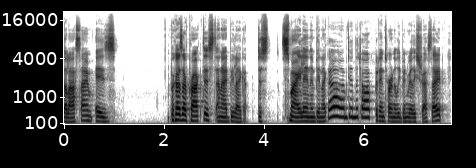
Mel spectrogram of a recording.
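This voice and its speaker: A woman with a Belfast accent talks at a fairly quick pace. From Northern Ireland, Belfast. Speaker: cyber security lecturer. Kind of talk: casual chat. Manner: animated.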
